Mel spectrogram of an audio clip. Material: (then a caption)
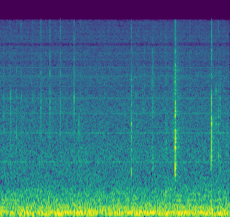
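Plastic. Fingertips tap and rub the face of a small, thin, solid plastic Splatoon Squid amiibo card held in one hand. Faint, bright ticks and clicks sit over a steady low hum, with two slightly sharper taps near the end.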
